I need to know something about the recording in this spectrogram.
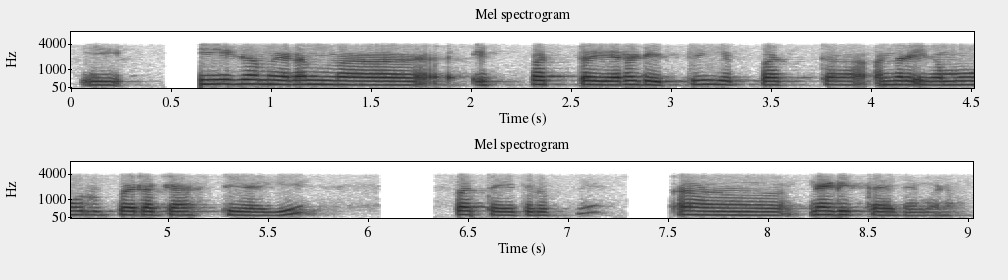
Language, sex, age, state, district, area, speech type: Kannada, female, 30-45, Karnataka, Shimoga, rural, conversation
